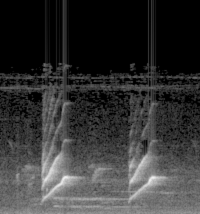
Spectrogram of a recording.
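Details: Belgian canary used as a singing-training model: two loud rising, slurred whistled notes about a second apart, each with a faint sustained tone after it, over light background hiss.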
